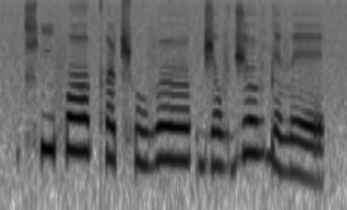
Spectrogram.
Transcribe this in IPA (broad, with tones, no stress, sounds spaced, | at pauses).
t͡ɕʰ i˦ f ʌː˦ kʰ ə˨˦ ʈ͡ʂʰ u˨ v ɵː˦ | d͡ʒ ɤ˨ v d͡ʒ ɵː˦ v d e˨ v eː˨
